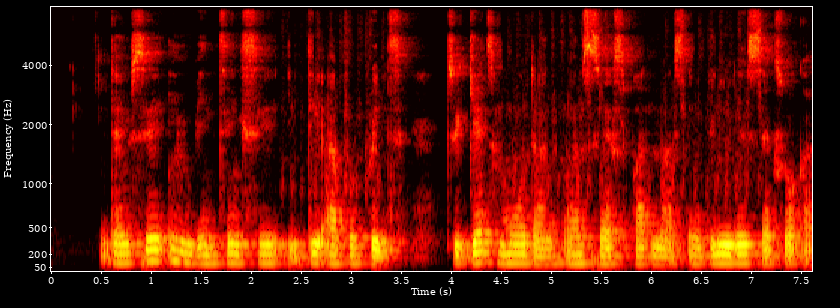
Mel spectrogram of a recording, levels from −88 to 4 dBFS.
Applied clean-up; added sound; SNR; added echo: neural separator model SepFormer DNS4.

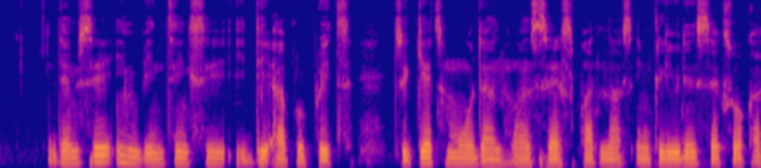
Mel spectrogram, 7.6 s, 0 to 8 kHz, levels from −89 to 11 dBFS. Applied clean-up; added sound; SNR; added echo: none; none; none; none.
